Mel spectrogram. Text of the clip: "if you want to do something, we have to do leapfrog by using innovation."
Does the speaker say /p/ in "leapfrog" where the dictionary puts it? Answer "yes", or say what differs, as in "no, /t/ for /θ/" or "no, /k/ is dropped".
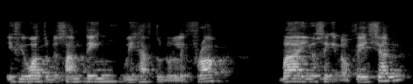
no, /f/ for /p/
